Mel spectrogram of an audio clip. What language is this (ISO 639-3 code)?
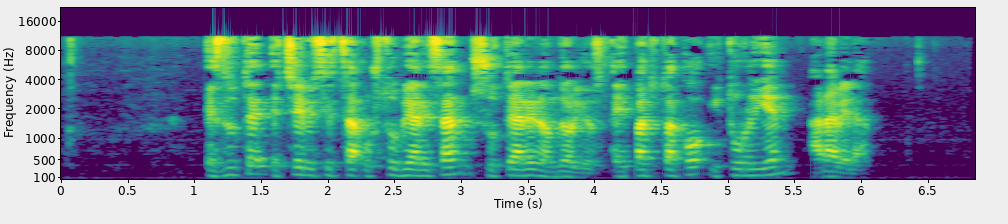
eus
